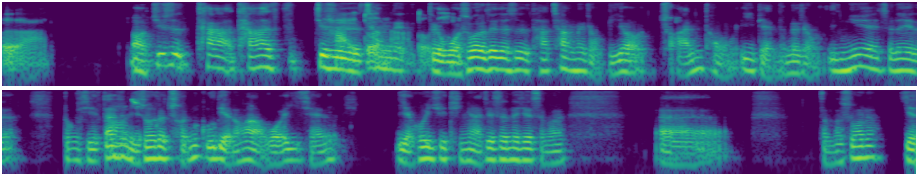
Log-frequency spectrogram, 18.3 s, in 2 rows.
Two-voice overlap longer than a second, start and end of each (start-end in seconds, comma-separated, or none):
3.2-4.7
